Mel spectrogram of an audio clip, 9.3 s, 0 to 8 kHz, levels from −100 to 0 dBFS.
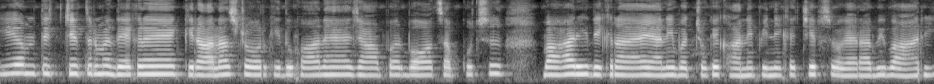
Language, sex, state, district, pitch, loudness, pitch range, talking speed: Hindi, female, Chandigarh, Chandigarh, 230 Hz, -15 LUFS, 225-250 Hz, 230 wpm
